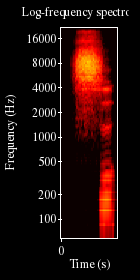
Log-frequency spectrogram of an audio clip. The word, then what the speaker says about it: 司: 중국어 발음은 스 이렇게 됐습니다. 이거 중국어는 좀 중국어를 배우시지 않은 분들은 좀 헷갈릴 수 있는데 이게 시가 아니라 스 이렇게 되어 있습니다.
